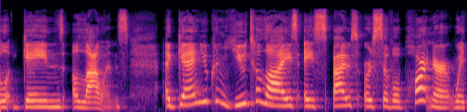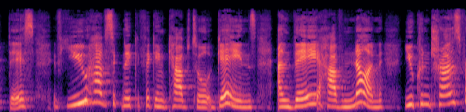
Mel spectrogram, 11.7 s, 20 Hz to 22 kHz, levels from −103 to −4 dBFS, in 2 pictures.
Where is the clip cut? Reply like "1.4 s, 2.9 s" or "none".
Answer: none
